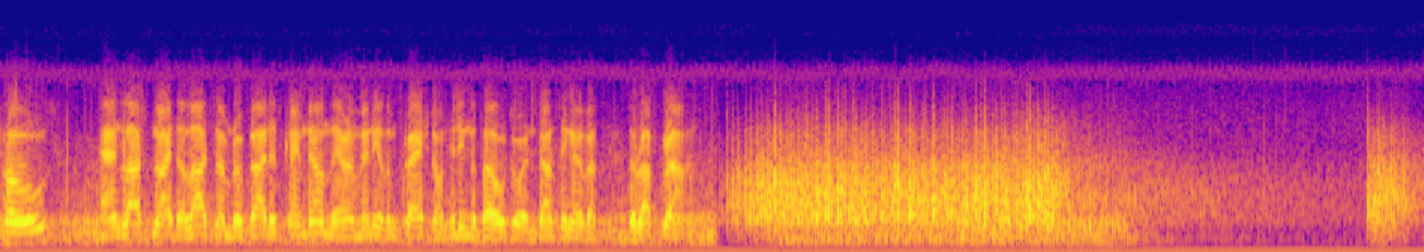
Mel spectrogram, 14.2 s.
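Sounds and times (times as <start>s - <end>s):
speech: 0.0s - 7.0s
MG-34 light machine gun fire: 7.2s - 11.5s, 13.6s - 14.2s.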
